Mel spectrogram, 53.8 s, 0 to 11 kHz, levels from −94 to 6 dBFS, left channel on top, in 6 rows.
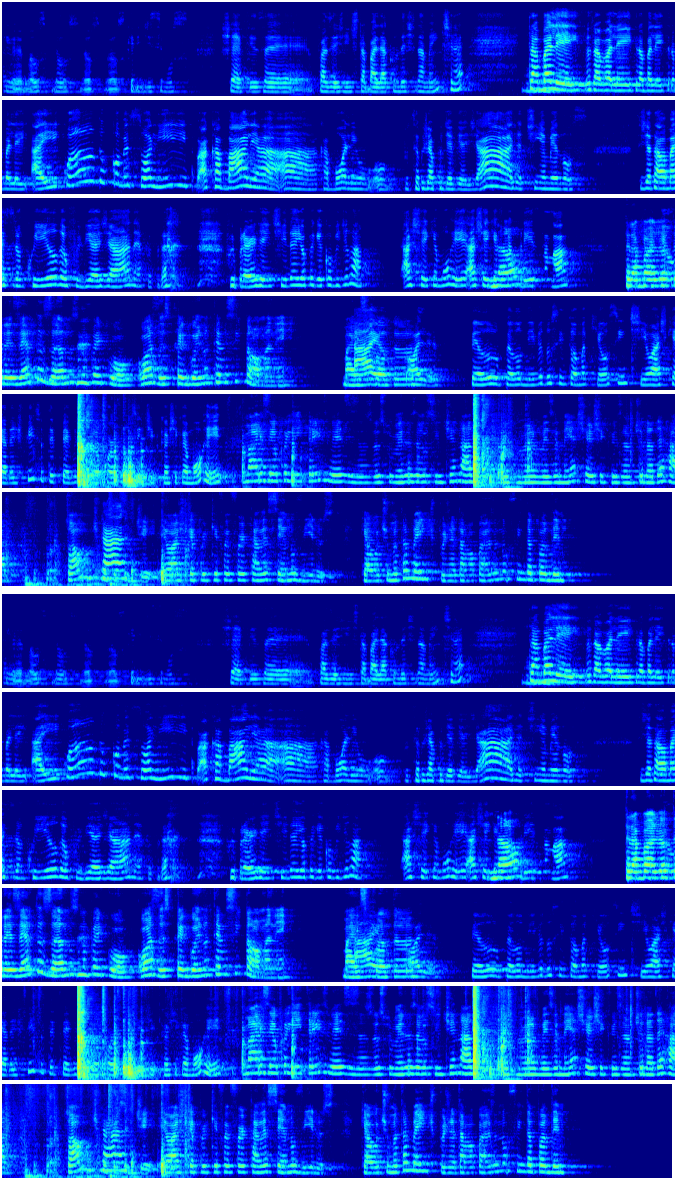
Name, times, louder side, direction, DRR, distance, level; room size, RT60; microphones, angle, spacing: voice 1, 0.0-2.3 2.9-14.2 14.5-16.6 17.5-22.8 23.3-24.6 24.9-25.5 26.5-26.9 27.9-28.1 31.6-32.7 33.2-38.9 46.2-46.6, left 3 dB, 55° left, 1.9 m, -52 dB
voice 2, 6.9-7.3 24.4-24.9 26.3-30.8 31.5-32.5 39.1-45.0 45.7-49.3 49.7-52.4, right 2 dB, 30° right, 1.7 m, -49 dB
sound 1, 36.3-36.4 36.9-37.9 38.7-40.0 41.4-43.3 44.1-44.6 44.9-47.4, right 6 dB, 70° right, 1.3 m, -39 dB
23.5 x 22.0 x 9.7 m
head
